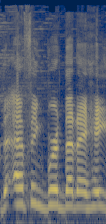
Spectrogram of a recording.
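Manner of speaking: talking loudly. Speaking to a bird that repeats everything, talking loudly. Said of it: "I'm talking loudly".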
